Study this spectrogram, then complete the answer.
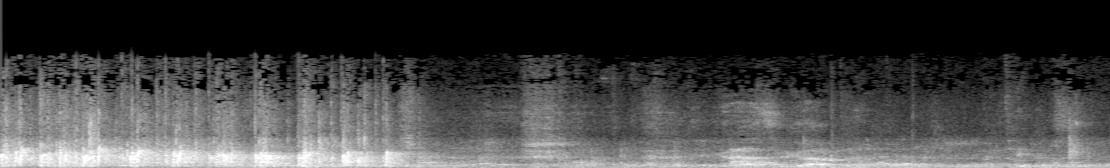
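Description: A group of men laugh loudly in a room.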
